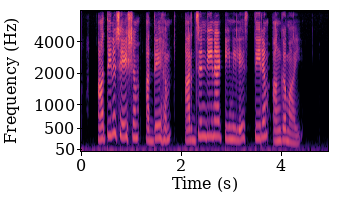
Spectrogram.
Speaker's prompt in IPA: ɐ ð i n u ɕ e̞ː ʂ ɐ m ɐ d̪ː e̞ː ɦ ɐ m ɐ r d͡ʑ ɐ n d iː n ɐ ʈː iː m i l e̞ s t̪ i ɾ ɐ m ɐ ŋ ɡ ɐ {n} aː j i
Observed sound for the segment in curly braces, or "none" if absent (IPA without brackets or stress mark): m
